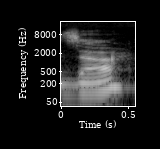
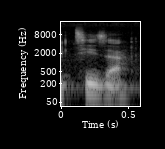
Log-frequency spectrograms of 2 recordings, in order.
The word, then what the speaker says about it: Tzar: I go by Zar. TZAR. The T is silent because Okay. I get a lot of people calling me Teaser, Okay. and it's Zar, not Teaser.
